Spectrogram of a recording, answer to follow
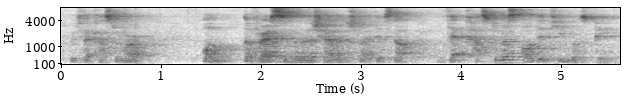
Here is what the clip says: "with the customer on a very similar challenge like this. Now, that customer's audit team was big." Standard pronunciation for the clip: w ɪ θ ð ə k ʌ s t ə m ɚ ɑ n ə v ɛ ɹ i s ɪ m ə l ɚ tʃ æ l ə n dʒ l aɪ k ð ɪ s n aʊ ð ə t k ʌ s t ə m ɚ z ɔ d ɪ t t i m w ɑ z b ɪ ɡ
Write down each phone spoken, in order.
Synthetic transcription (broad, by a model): w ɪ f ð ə k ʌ s t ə m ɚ ɑ n ə v ɛ ɹ i s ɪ m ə l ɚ tʃ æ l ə n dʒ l aɪ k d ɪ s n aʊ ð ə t k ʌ s t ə m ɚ s ɔ d ɪ t t i m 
